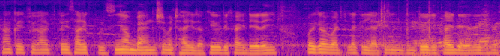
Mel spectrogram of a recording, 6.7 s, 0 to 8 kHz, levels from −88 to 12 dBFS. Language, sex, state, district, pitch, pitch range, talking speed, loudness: Hindi, male, Madhya Pradesh, Katni, 115 Hz, 110-120 Hz, 215 wpm, -17 LUFS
